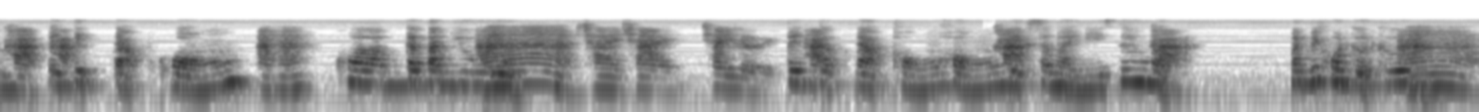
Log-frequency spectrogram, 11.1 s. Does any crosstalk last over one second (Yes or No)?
No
